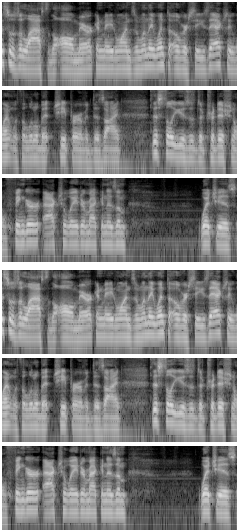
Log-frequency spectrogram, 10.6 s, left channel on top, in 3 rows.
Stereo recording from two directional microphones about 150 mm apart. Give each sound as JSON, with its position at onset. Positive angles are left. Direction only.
{"t": 0.0, "sound": "speech", "side_deg": -30}
{"t": 10.0, "sound": "speech", "side_deg": -40}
